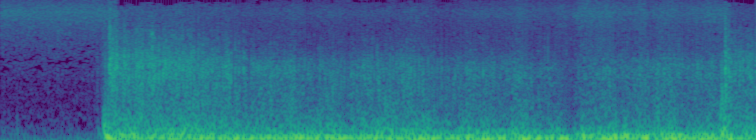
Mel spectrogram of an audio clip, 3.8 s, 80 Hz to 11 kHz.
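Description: An atomic bomb test explosion from a 1954 news report in Nevada: after a quiet start, a sudden loud blast hits, then a sustained, heavy low roaring rumble continues without letup to the end.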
